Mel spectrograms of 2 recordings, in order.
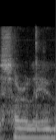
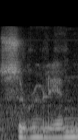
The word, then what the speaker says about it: cerulean: And we have the cerulean at the bottom, or cerulean, depending on how you want to pronounce it.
